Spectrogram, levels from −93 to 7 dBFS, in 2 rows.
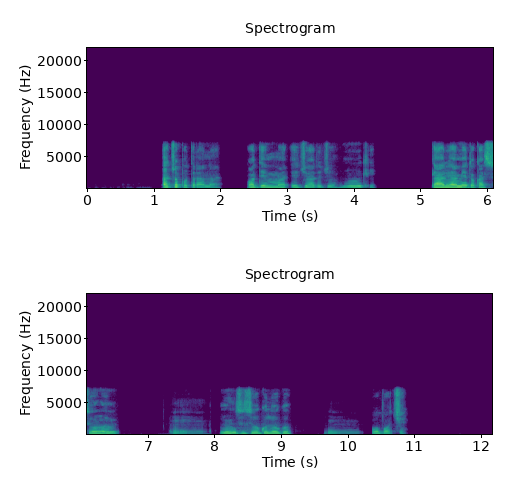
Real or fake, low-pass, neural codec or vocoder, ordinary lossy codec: fake; 7.2 kHz; vocoder, 44.1 kHz, 128 mel bands every 512 samples, BigVGAN v2; none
